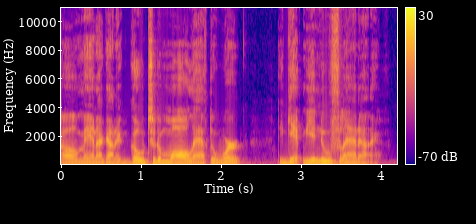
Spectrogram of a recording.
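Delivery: plain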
